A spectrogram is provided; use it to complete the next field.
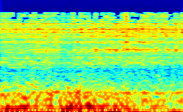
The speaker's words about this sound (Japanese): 乗りませんか？東岡崎行き発車しまーす。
